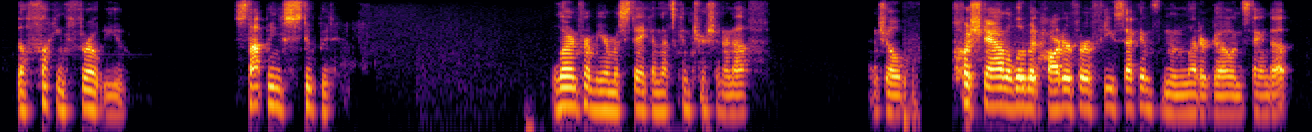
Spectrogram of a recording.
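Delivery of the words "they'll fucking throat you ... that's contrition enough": quiet, hushed stage whisper, up close. Petra, head down by Pounce's ear, keeps speaking to her: half-whispering. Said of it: "kind of whispers to her".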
